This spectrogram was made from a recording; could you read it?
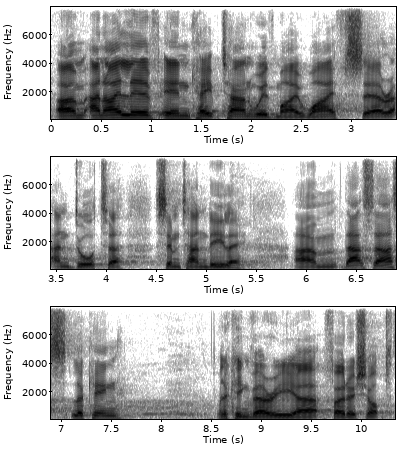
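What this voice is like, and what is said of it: Mixed British and South African accent. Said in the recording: “I am British, but have lived in Cape Town for the last 14 years. Slightly confused accent”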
